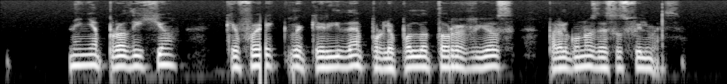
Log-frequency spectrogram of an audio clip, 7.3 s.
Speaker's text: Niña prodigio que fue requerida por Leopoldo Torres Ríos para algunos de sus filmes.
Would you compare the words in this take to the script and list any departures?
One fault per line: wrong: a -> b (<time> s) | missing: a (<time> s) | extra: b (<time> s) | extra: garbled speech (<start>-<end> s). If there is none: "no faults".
no faults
